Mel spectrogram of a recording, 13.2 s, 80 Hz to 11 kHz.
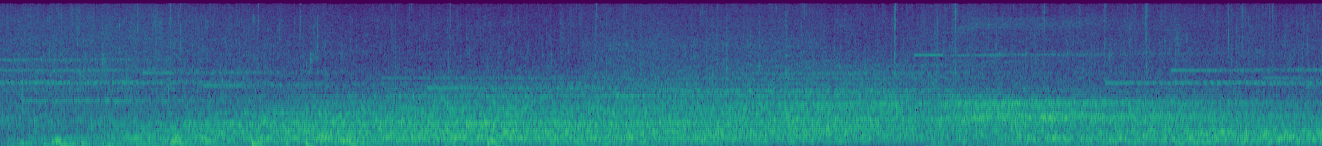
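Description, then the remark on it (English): Steady, heavy rain in Africa, the rains that end a drought, pours down without a break, a dense hiss of countless drops pattering on surfaces at an even loudness throughout, with no voices. “The lungfish may wait 4 years before the rainwater arrives to release it from suspended animation.”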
